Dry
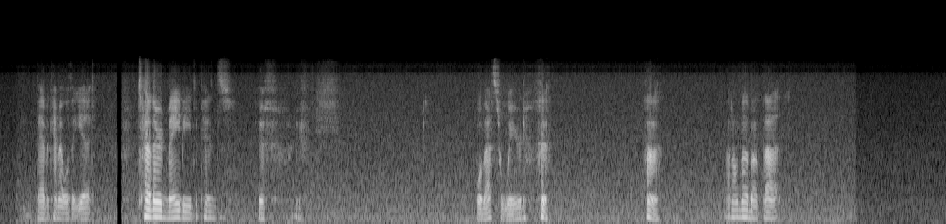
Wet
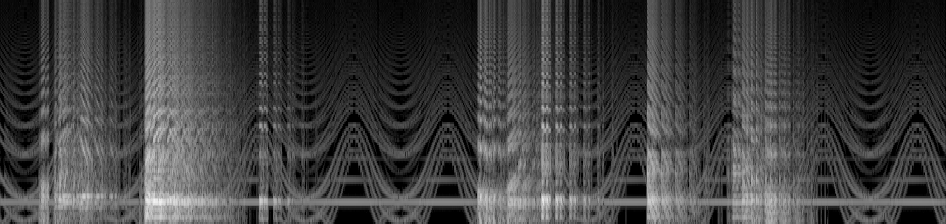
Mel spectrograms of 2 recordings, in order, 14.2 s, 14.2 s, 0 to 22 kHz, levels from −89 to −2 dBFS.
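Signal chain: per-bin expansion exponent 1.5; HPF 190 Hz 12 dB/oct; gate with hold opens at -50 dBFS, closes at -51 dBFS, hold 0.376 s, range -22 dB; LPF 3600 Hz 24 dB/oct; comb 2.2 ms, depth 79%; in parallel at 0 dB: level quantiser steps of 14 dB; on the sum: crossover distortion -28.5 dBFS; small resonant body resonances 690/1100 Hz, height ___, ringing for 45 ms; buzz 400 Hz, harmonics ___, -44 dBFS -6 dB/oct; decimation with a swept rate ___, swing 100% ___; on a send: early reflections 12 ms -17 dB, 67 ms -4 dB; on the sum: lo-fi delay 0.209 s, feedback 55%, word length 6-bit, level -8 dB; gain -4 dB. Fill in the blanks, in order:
8 dB, 3, 34×, 0.71 Hz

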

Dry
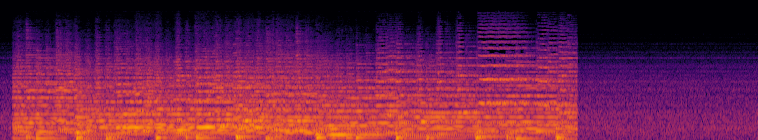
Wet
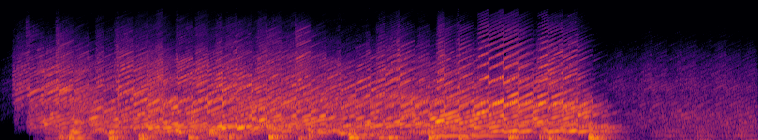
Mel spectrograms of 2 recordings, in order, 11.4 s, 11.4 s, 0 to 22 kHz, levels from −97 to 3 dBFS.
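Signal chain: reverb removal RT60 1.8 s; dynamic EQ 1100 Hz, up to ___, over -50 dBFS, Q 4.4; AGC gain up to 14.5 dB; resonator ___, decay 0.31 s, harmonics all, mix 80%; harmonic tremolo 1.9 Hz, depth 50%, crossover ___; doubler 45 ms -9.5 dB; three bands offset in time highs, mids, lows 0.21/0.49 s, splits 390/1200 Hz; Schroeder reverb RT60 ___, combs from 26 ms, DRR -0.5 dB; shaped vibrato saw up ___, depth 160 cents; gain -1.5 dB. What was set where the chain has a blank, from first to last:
+8 dB, 130 Hz, 890 Hz, 0.75 s, 4.5 Hz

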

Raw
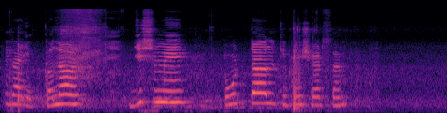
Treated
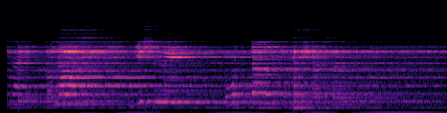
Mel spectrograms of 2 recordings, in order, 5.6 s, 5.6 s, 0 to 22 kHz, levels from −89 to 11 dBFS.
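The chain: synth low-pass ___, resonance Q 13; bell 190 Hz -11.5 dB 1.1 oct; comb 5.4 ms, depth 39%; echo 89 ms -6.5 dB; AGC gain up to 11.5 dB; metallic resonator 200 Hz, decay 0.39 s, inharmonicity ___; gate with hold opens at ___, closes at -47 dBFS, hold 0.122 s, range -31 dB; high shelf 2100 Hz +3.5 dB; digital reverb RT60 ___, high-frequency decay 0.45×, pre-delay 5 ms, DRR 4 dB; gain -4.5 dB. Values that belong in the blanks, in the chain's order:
3300 Hz, 0.03, -43 dBFS, 4.6 s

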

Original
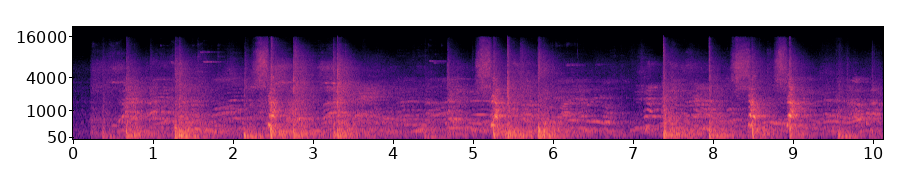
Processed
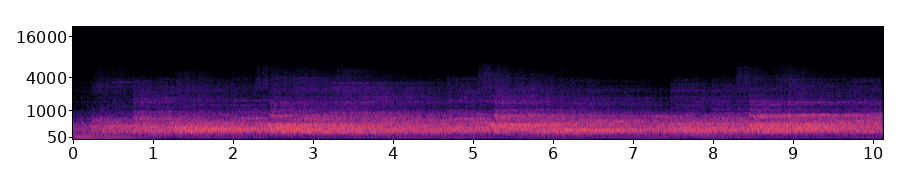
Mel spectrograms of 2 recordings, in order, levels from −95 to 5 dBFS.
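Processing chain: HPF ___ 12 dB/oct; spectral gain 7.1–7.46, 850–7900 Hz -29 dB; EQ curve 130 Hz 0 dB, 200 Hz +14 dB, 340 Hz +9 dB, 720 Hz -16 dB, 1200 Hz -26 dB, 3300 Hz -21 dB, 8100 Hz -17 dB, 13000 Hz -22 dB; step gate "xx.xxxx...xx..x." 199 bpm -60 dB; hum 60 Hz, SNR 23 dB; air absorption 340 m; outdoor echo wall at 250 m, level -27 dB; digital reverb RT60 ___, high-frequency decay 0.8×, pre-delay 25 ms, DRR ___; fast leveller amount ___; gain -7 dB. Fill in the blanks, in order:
670 Hz, 4.3 s, -8.5 dB, 50%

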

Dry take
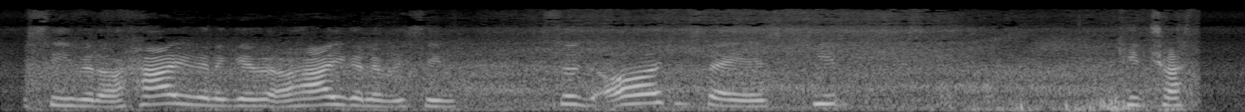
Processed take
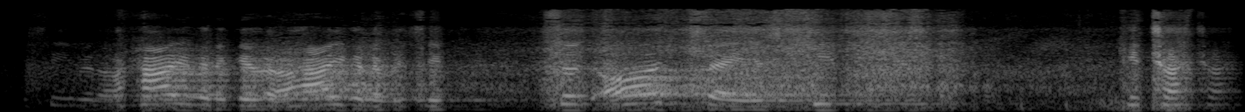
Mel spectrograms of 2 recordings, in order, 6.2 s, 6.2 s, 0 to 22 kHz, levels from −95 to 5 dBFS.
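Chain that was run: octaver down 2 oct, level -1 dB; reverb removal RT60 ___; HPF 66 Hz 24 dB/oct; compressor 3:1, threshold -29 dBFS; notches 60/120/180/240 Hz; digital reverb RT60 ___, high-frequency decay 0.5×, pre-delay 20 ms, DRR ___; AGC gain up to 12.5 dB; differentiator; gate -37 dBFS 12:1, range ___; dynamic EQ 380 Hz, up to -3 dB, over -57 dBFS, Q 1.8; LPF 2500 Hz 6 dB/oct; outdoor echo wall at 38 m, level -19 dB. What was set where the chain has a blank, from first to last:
0.92 s, 3.6 s, 5.5 dB, -17 dB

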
